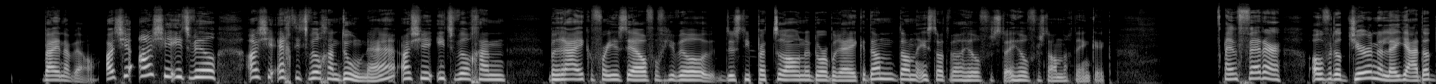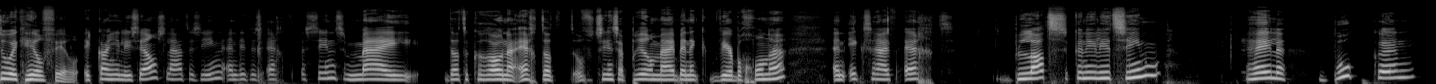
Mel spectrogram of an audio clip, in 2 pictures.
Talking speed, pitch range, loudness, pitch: 185 wpm, 210-270 Hz, -22 LUFS, 230 Hz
